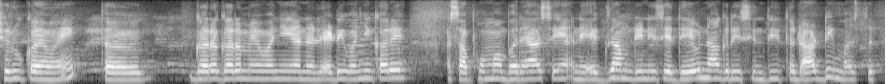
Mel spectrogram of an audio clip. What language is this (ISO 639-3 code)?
snd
